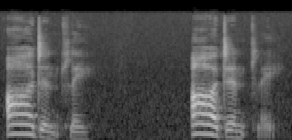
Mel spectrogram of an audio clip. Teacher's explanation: we don't pronounce the R, especially if it comes in the middle of the word or at the end. We generally don't tend to say it.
